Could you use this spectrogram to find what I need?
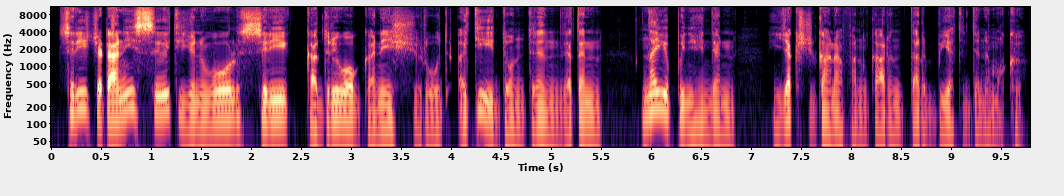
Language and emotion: Kashmiri, neutral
